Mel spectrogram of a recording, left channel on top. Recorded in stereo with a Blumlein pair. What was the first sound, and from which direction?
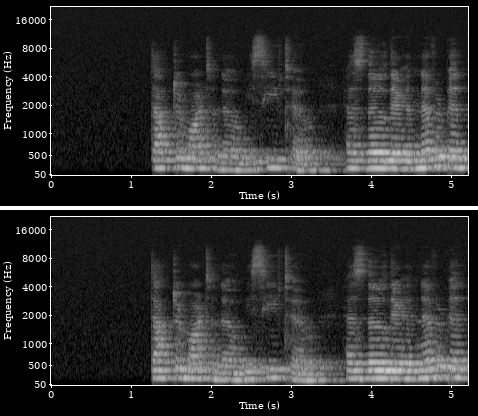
A woman speaking, 45° right.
